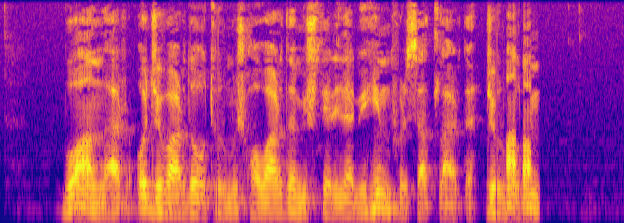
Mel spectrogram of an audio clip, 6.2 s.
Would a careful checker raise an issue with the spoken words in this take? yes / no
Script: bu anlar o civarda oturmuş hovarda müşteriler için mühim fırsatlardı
yes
